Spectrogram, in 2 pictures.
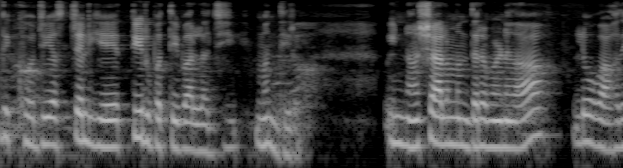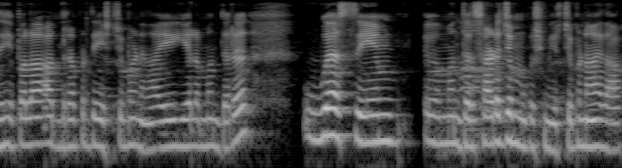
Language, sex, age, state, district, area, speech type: Dogri, female, 45-60, Jammu and Kashmir, Samba, rural, spontaneous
